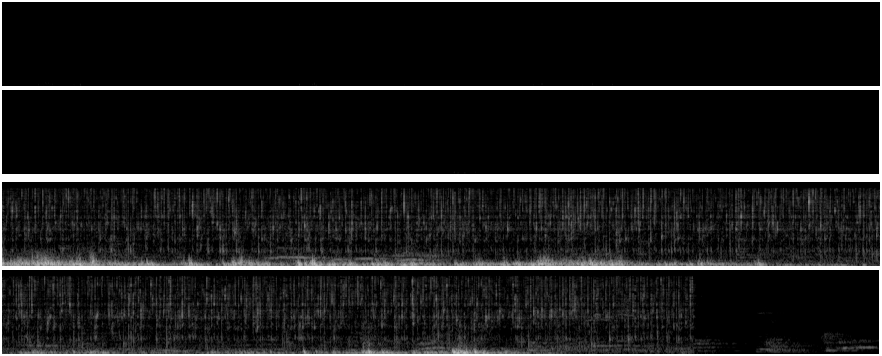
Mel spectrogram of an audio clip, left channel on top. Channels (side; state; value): left; silent; 52 dB below the other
